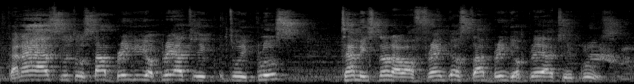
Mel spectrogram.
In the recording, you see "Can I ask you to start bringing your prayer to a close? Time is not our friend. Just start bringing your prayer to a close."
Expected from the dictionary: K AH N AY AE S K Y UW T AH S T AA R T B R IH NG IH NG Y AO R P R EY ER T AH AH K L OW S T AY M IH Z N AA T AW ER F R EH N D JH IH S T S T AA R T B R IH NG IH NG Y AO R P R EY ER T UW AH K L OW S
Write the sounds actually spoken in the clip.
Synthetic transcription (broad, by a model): K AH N AY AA S K Y UW T AH S T AA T B R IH NG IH Y AO P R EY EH T AH AH K L OW S T AY M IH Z N AA T AW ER F R EH N D JH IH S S T AA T B R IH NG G Y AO P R EY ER T UW AH K L OW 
